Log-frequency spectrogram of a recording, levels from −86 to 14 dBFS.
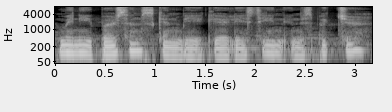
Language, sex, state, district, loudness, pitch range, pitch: English, male, Assam, Sonitpur, -15 LUFS, 90-120 Hz, 110 Hz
